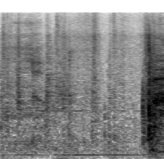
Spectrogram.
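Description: Quiet room tone with a faint steady low hum, then a short, louder scuffing handling noise near the end.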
